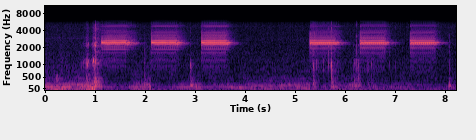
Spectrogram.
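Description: A sharp snap about a second in as the Harrington Signal pull station's lever is pulled down and its glass rod breaks, then a loud fire alarm horn sounds three blasts, pauses, and sounds three more: the temporal-three evacuation pattern.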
